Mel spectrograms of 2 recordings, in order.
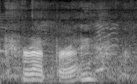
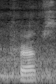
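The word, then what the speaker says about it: crêpe: They have Le Crepe. Yes, it's crepe, not crepe.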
